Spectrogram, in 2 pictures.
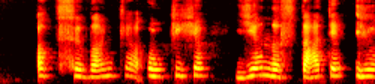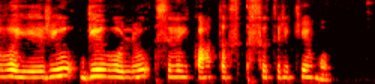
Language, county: Lithuanian, Alytus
